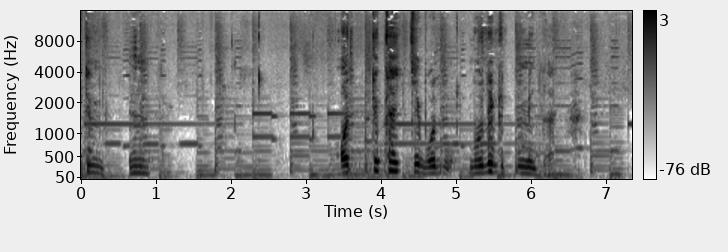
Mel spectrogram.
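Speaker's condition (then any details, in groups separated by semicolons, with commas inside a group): Cerebral palsy; brain lesion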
